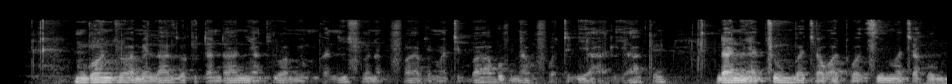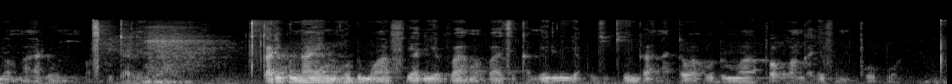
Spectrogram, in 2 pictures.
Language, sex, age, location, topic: Swahili, male, 36-49, Nairobi, health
